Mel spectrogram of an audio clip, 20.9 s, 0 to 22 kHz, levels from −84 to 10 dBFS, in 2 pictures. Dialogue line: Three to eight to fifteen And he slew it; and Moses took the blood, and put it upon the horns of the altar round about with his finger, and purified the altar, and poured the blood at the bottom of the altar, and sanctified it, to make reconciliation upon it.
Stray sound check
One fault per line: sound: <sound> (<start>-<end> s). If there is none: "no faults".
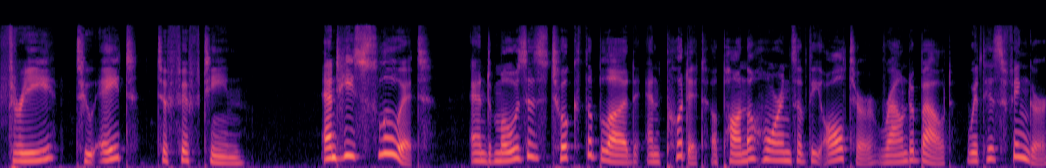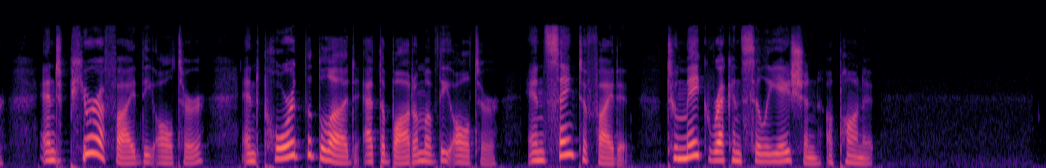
no faults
